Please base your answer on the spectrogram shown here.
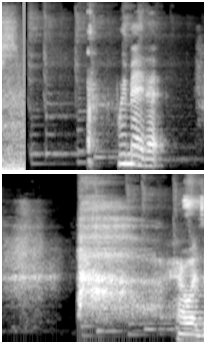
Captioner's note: sighs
